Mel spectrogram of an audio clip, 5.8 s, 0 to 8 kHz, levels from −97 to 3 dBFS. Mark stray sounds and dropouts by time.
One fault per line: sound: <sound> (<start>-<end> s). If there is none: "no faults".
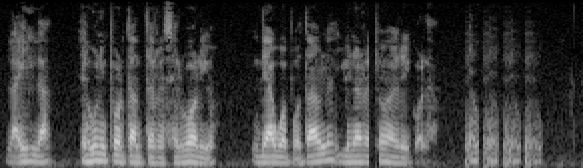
sound: dropout (3.7-3.7 s)
sound: laugh (4.6-5.4 s)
